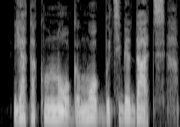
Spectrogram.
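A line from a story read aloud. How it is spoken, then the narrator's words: Whispered. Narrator (Russian): прошептал Кэмерон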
